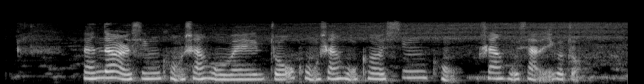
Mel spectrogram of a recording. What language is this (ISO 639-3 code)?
zho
